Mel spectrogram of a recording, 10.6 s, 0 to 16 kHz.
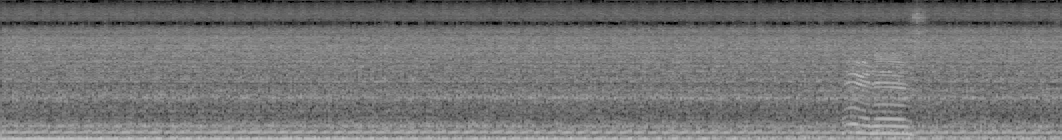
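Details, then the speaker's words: Honda S2000 with a 2.4 engine and freshly replaced rod bearings, cranked with spark plugs removed to build oil pressure before start: an even, steady rhythm of about 3.5 beats a second, no knocks or scrapes. Oil pressure is showing, fuel pressure likely. "so we're just going to go ahead and turn it over as you can see my old pressure is right there think we got fuel pressure motor sounds"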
